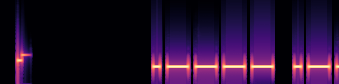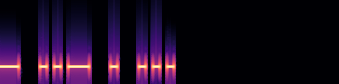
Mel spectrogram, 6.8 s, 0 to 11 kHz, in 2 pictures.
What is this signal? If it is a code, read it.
Morse code, heard as a keyed tone, about 17 wpm, 700 Hz. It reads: 1WUES
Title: Five Challenging Letter-Number Combinations 17wpm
